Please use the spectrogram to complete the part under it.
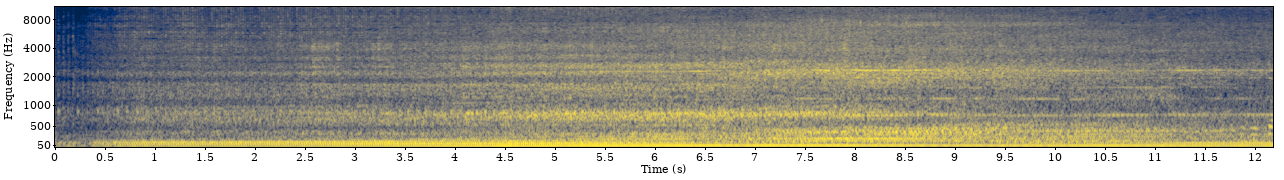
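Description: A tractor engine idles loudly up close, a steady low diesel chugging rumble that runs unbroken the whole time with no talking.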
